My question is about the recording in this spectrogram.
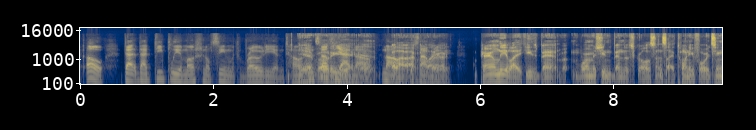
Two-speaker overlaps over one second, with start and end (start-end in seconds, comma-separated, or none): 3.2-5.5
